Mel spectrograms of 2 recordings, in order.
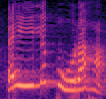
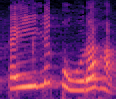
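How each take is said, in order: The two takes are said the same way.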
